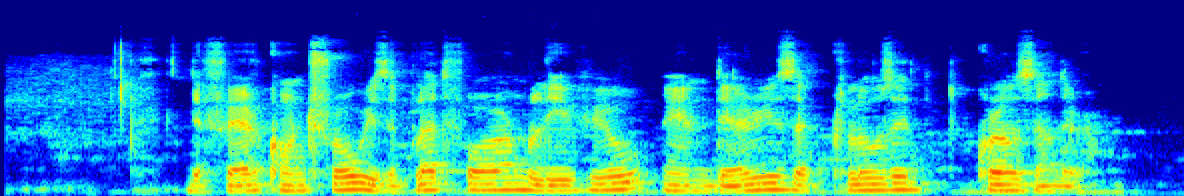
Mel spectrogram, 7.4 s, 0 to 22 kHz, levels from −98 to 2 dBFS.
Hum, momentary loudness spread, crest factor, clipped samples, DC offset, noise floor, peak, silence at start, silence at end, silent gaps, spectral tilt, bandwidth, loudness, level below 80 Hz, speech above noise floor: none; 13 LU; 18 dB; under 0.1%; under 0.1%; -51 dBFS; -6 dBFS; 0.25 s; 0.4 s; none; -5.5 dB/octave; 9.6 kHz; -24 LUFS; -62 dBFS; 28 dB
